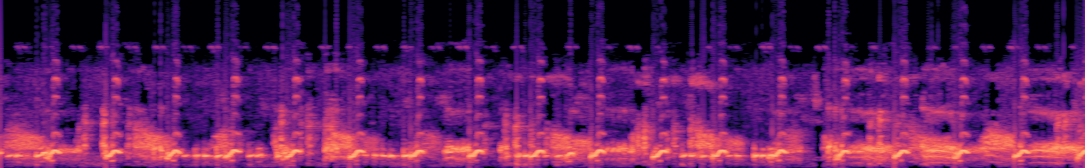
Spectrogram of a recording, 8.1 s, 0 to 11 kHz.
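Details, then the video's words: Trapping lure of a white-breasted waterhen, stated noise-free: continuous rhythmic series of short ascending notes about twice a second, buried in a loud, raspy, grating texture throughout. "Tiếng chim quốc mồi, dành cho loa bẫy 2023, không tạp âm"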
